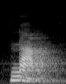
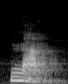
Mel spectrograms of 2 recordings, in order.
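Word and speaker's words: 낮: Nạn. Ban ngày. Nạn. Các bạn chú ý chữ chờ dưới theo quy tắc về bất quy tắc phát chim là chờ dưới chúng ta sẽ đọc một tờ.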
